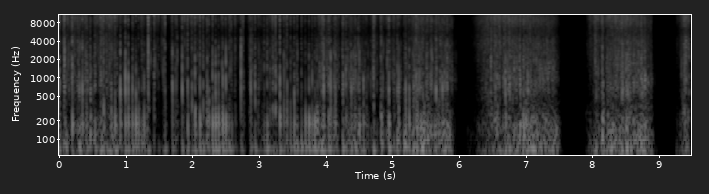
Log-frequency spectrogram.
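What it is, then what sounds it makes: Textile carpet. Long nails on both hands scratch fast across a grey-beige looped pile textile carpet. The result is a dense, low, rumbling scratch, continuous for about six seconds and then broken into three bursts separated by brief silences.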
